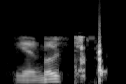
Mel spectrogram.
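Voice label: Raleigh Police Special Operations Tactical, p25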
